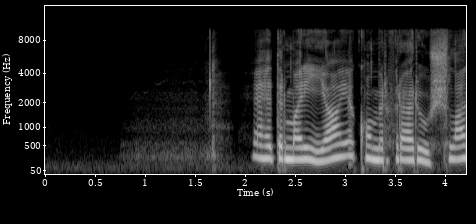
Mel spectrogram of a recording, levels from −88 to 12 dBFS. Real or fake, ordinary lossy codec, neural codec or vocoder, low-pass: real; none; none; 9.9 kHz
